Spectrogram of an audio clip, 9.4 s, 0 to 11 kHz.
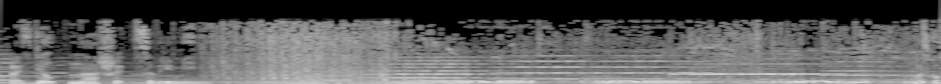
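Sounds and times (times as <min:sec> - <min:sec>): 
speech: 0:00.1 - 0:02.9, 0:04.7 - 0:07.1, 0:07.9 - 0:09.4
pigeons cooing: 0:02.9 - 0:09.4.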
